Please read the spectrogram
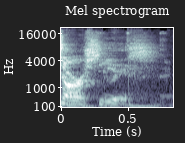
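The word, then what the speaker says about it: アルセウス: We're going to see what how the heck you pronounce that in in Japanese. Sus Arus. Yeah, it's Whoa, dude. It is Arus.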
